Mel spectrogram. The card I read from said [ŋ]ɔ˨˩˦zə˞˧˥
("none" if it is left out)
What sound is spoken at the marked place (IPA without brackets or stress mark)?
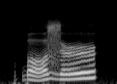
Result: ɠ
